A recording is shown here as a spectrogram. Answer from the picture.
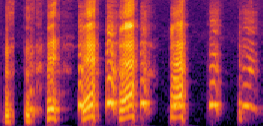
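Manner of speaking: high-pitched real laughter. Real, not acted. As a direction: laugh out loud, high and wordless. Laughs at host's explanation of song.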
